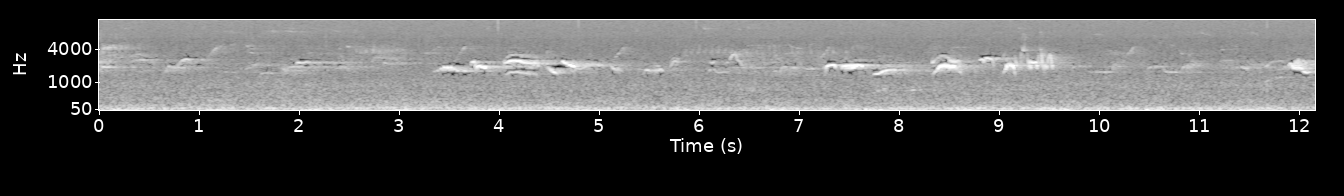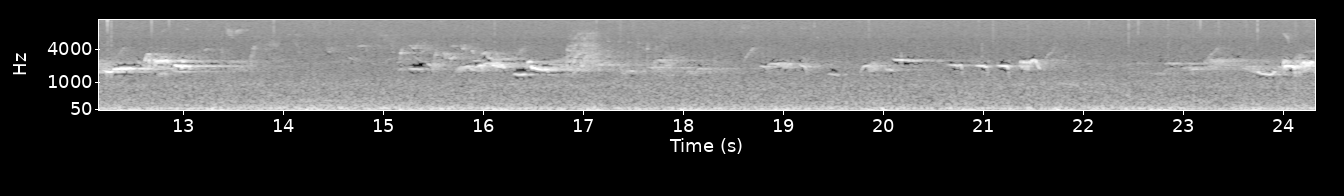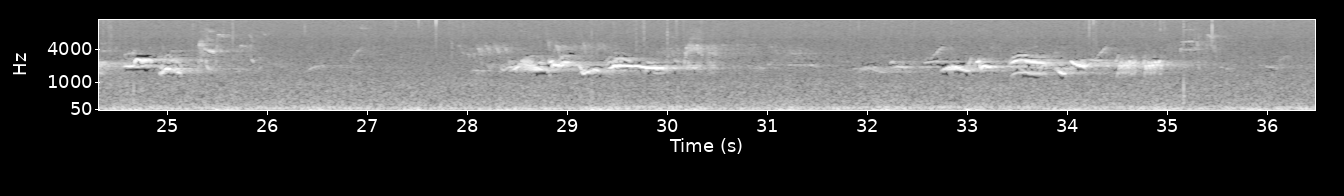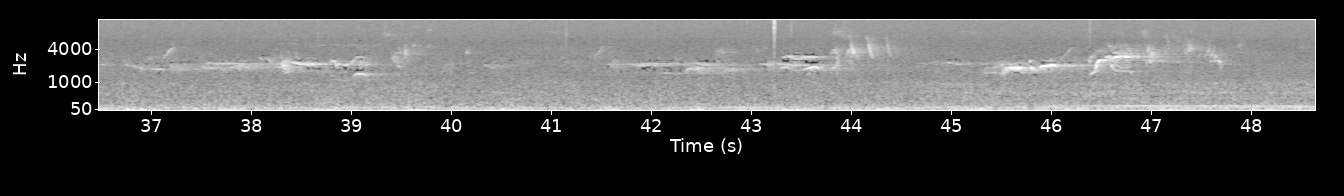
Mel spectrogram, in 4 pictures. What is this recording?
Forest Birds 02
Some birds tweeting in a german forest
unfortunately there are some artefacts created by the windshield
Tweet, Zoom, spring, summer, Park, Environment, Windy, H4n, Bird, Peaceful, Trees, Field-Recording, Nature, Birdsong, Forest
